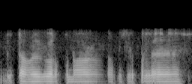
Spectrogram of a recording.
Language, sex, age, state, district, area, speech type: Assamese, male, 60+, Assam, Tinsukia, rural, conversation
